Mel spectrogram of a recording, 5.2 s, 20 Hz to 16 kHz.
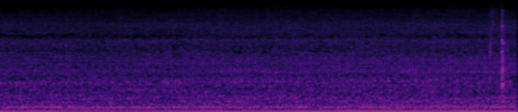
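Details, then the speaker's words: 2016 Ford Fusion after removing rocks stuck in the front brakes that caused screaming, rotor slightly grooved, slow test drive: low even rolling rumble with no squeal, scrape or grind; brakes now quiet. "That sounds better. Pull her on up, make sure she's good."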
